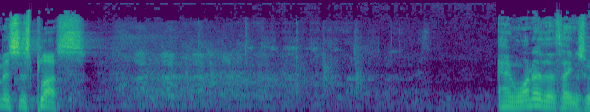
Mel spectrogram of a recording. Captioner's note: laughter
